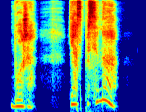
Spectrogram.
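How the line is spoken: Hoarse rasp. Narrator (Russian): прохрипела

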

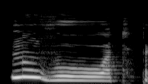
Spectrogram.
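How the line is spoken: Drawn-out drawl. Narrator (Russian): протянул

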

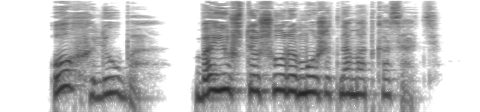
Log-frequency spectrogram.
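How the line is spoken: Sighing. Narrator (Russian): вздохнула Анфиса

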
